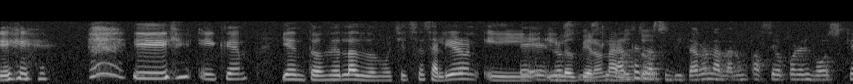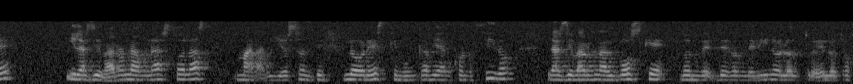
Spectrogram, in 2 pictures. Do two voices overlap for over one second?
Yes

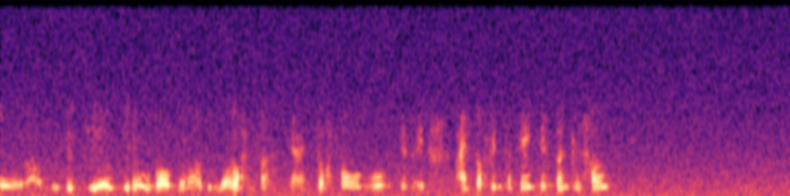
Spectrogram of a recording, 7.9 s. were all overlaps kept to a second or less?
Yes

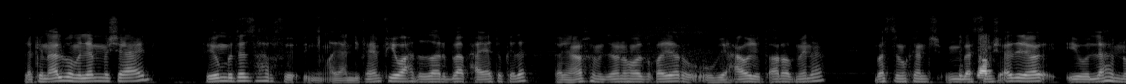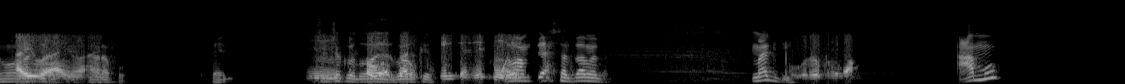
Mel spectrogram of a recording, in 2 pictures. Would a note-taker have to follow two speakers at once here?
Yes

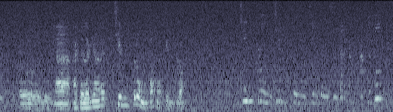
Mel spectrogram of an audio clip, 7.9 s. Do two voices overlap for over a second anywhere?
No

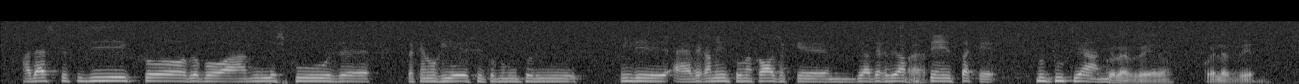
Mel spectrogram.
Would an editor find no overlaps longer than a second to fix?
Yes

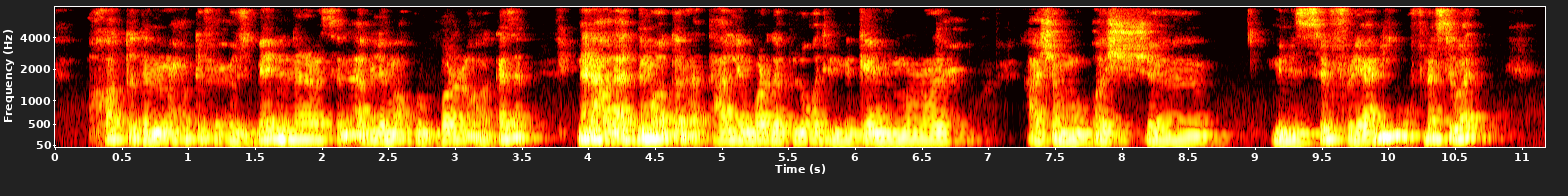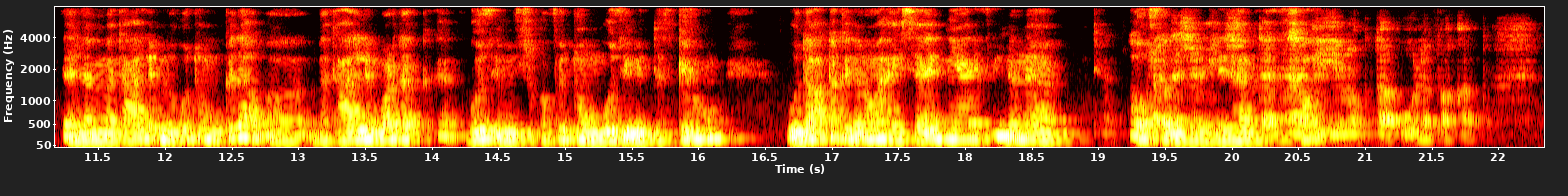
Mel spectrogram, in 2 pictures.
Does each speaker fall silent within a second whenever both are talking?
No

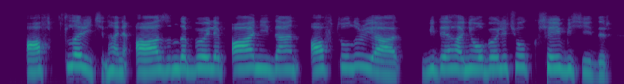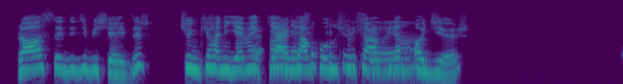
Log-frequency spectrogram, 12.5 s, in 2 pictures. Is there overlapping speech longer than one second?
Yes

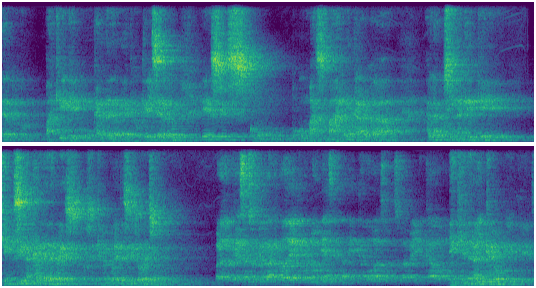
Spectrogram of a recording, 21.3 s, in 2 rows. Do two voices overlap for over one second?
No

